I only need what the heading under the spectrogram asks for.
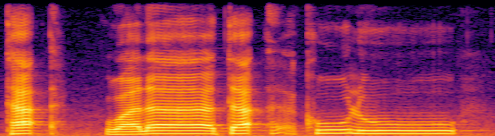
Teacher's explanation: اینجا تا که میبینید همزه داره و از انتهای حلق ادا میشه. تا تارهای صوتی کاملا میبندین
